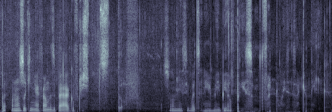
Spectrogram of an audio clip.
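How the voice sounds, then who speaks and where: Whispering at a moderate pace in an American accent, a woman swings widely in loudness over noticeable background noise. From US South East Coast. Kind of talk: ASMR ramble. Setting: at home. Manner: whispered, soft-spoken.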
